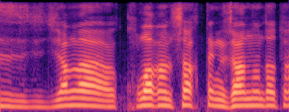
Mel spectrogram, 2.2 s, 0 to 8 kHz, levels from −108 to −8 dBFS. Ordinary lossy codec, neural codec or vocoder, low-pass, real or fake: none; autoencoder, 48 kHz, 128 numbers a frame, DAC-VAE, trained on Japanese speech; 7.2 kHz; fake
